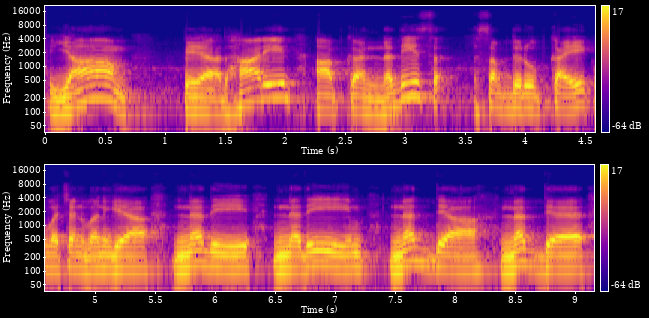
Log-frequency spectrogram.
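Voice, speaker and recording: A man teaching a grammar lesson to students, slowly reciting and repeating word forms one by one. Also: mid-range voice, a little mellow, muffled recording. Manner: addresses students directly, repeats each form.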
